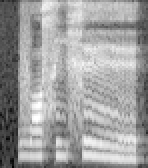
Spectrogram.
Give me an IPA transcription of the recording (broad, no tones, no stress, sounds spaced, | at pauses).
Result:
v ɔ s i x eː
